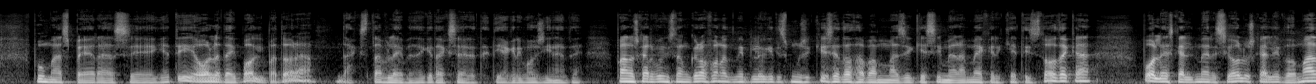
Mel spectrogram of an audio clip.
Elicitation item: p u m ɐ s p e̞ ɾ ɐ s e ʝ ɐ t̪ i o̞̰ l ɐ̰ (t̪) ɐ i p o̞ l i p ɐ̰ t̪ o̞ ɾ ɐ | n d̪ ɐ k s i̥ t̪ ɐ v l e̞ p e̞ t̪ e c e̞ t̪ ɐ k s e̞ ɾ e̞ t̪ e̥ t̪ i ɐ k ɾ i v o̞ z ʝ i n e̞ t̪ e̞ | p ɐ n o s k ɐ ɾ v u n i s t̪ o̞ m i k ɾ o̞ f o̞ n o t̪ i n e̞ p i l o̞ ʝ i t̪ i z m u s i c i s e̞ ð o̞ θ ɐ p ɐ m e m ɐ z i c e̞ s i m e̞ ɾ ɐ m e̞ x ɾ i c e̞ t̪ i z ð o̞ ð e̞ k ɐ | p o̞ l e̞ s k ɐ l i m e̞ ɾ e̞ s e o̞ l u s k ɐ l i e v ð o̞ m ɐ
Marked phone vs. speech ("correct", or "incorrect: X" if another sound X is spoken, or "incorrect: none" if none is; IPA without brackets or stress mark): correct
